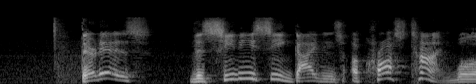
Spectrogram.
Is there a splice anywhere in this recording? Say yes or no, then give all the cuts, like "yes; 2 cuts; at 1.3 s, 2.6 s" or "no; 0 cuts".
no; 0 cuts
